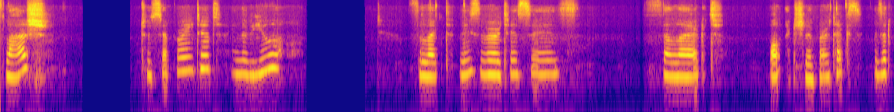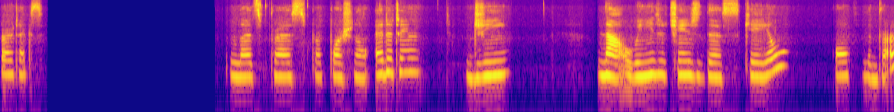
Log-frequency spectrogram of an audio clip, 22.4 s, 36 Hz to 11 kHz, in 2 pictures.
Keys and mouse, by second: 0.9 /, 2.4-4.5 middle drag, 6.7 middle click, 11.5-12.8 middle drag, 13.5 shift+middle click, 15.3 middle click, 16.0 middle click, 17.8 g.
